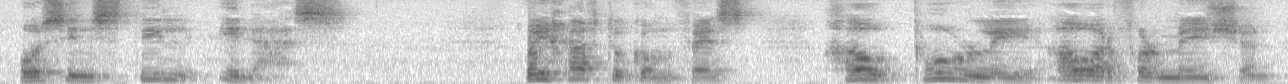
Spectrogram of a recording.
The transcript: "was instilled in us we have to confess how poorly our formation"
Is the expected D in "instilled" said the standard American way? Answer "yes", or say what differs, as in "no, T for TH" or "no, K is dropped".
no, D is dropped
